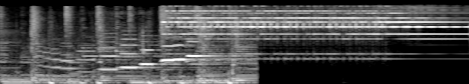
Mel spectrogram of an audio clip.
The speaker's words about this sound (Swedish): Nu, nu ringer det. Vänta, ska, ska, ska jag kolla vem det är? Nu ringer det någon här. Ja, jag kör på högtalare.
